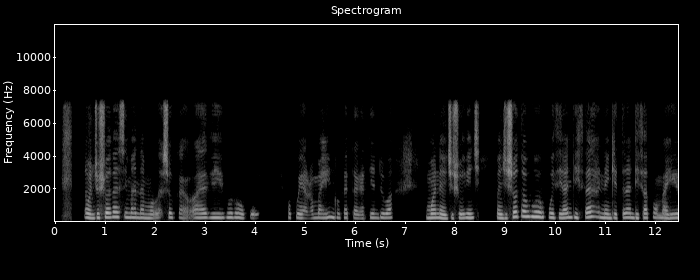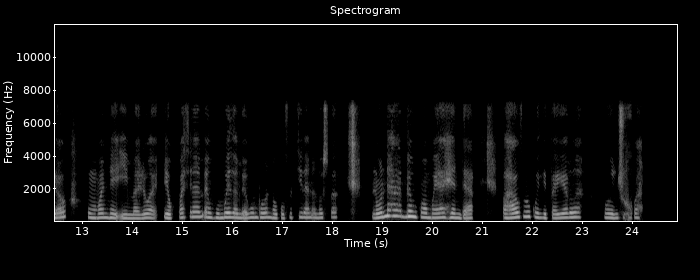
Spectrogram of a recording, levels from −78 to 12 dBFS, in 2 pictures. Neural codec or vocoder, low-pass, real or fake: codec, 16 kHz, 0.8 kbps, ZipCodec; 7.2 kHz; fake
